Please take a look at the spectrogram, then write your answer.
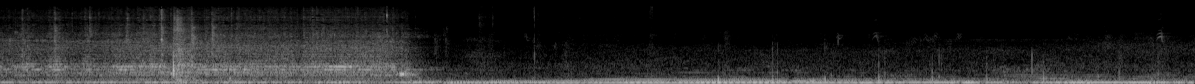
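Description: An Eagle gate operator with pulleys hums along in a steady low drone, a gate motor running close by while an unsteady clatter fades after the first few seconds; no one speaks.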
